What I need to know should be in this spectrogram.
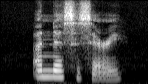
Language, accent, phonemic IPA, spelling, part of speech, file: English, US, /ʌnˈnɛs.əˌsɛɹ.i/, unnecessary, adjective, En-us-unnecessary.ogg
- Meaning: 1. Not needed or necessary 2. Done in addition to requirements; unrequired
